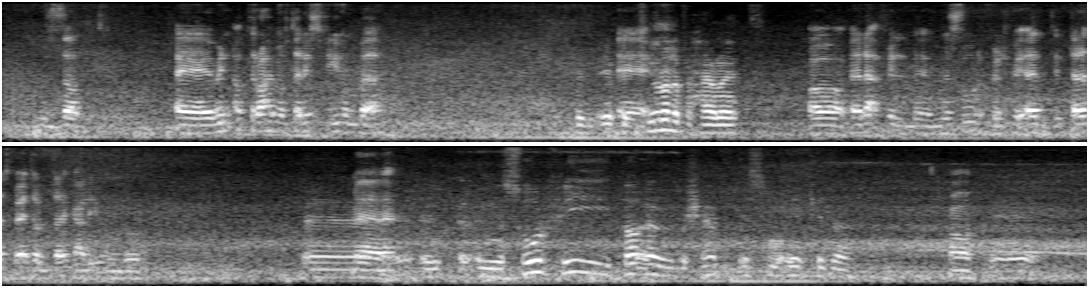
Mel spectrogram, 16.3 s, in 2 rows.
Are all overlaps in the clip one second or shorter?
Yes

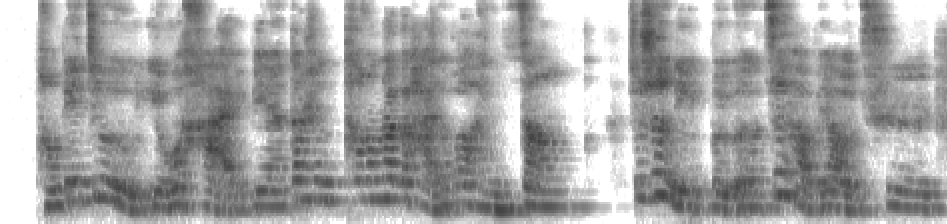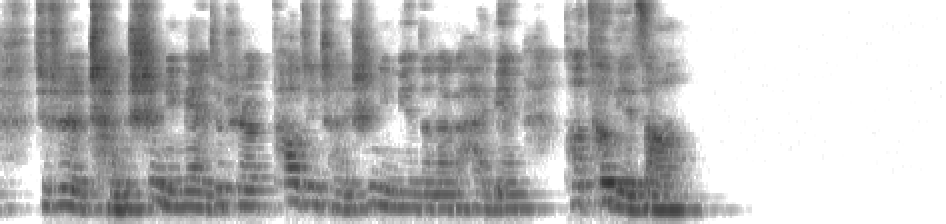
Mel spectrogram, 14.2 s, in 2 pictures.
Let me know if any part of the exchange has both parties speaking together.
No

